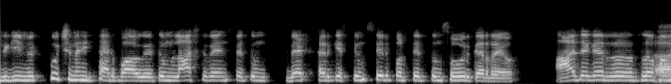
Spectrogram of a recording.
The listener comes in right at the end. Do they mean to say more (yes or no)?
no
